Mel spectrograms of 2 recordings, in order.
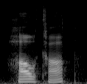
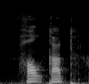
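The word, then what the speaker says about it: hákarl: It's spelled H A with a little dash at the top, whatever that's called. K A R L. And it's called Hallkatt. – Hallkatt. – Hallkatt.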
